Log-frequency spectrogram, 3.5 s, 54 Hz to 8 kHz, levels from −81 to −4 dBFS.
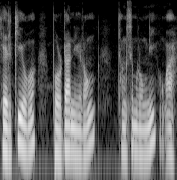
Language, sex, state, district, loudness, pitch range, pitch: Garo, male, Meghalaya, North Garo Hills, -20 LUFS, 110-135 Hz, 120 Hz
